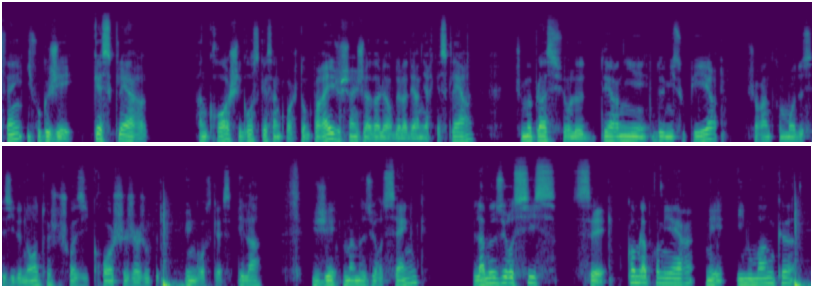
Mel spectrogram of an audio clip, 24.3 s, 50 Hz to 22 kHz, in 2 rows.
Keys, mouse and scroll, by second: 5.1 4, 6.9 Right, 10.8 n, 12.5 4, 14.5 b, 18.3 Escape, 20.2 click, 21.3 ctrl+c, 21.9 click, 22.8 ctrl+v, 24.0 click.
